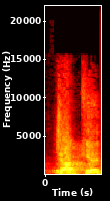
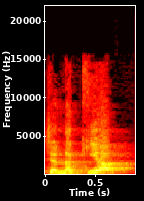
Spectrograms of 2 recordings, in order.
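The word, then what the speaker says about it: चाणक्य: चांकिया, जिसे चनकिया कहकर miss pronounce करते हैं लोग, चनकिया नहीं है, चांकिया कोतलिया।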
